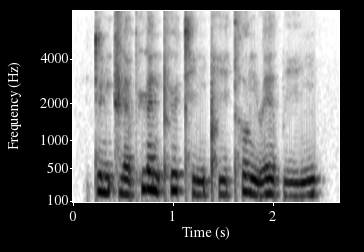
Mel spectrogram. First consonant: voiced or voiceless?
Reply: voiceless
